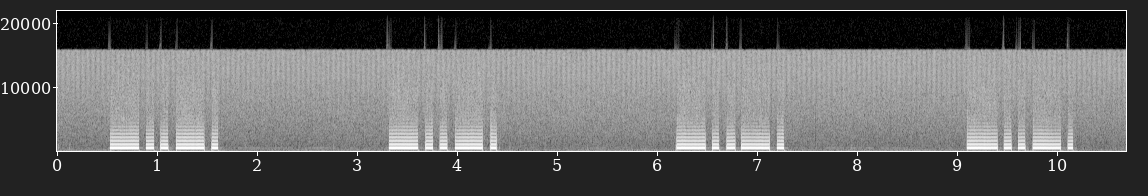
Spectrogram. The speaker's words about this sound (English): This is the slant sign. Listen carefully to the sound of the slant sign in the International Morse code.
